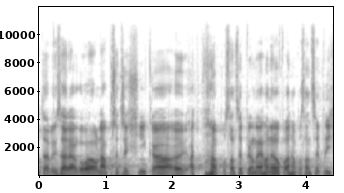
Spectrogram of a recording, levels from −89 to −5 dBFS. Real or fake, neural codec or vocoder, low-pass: real; none; 10.8 kHz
